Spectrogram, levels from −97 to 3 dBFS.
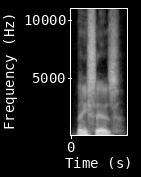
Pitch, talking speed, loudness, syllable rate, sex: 150 Hz, 230 wpm, -15 LUFS, 5.2 syllables/s, male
